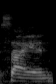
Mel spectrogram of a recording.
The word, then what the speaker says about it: Saiyan: if you oh no, I almost will actually, but you can pronounce it Saiyan or Saiyajin.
